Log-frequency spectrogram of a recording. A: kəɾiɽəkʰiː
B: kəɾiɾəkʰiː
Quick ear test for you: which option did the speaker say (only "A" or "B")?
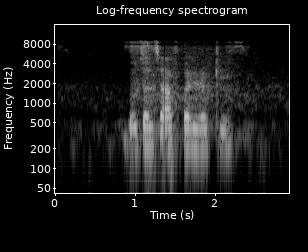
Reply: B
